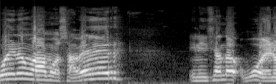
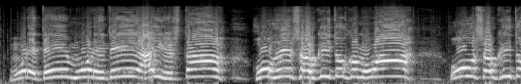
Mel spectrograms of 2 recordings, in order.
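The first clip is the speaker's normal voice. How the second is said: excited gamer yell; 9 semitones higher, 5 dB louder, slower than usual. Real, not acted. Frantic kill shouting.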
